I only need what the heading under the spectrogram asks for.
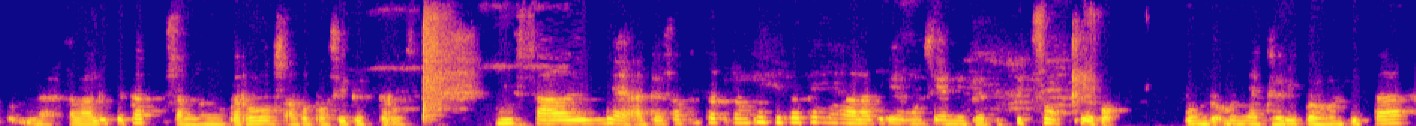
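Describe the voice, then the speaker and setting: A woman appears as a guest on a mental health webinar over a video call, explaining things reassuringly, repeating her key points, and taking audience questions. Her voice is a little high and husky, and the highs are cut off.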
